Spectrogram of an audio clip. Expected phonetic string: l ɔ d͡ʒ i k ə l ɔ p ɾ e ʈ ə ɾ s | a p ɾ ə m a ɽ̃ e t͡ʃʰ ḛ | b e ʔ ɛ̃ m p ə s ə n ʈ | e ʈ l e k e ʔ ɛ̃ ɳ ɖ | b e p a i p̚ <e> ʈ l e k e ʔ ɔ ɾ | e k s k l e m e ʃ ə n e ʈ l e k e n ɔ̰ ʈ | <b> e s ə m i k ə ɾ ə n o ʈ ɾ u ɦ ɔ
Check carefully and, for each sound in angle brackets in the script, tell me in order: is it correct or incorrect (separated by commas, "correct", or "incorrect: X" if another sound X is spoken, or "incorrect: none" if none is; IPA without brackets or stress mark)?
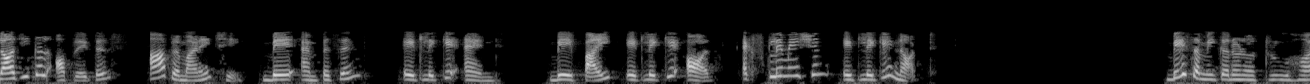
correct, correct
